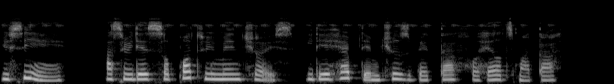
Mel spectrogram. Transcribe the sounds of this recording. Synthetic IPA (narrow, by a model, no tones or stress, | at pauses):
jusiɛ̃ | aswidesəpʰɔtʰwimɛ̃nt͡ʃɔɪswidehɛlp̚dɛ̃mt͡ʃus̬bɛtafɔhɛltmata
